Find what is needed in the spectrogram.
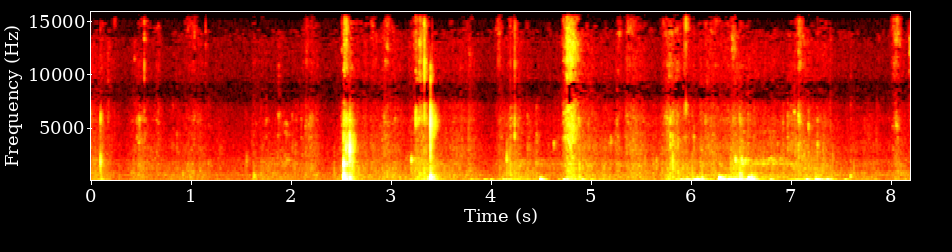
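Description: Footsteps through mossy forest undergrowth: two sharp twig snaps a second apart, then a run of soft, dull thuds and rustles near the end.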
